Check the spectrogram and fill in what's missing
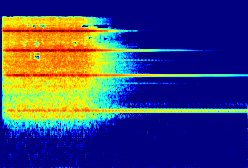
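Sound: doorbell ringing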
